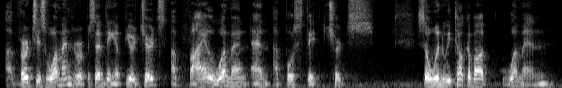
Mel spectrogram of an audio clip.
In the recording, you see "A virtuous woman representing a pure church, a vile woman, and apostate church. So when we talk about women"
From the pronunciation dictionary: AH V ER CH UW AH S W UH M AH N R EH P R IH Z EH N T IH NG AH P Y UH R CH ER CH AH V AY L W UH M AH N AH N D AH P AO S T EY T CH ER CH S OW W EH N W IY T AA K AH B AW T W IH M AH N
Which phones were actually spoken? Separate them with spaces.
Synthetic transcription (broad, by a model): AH V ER CH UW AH S W UH M AH N R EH P R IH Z EH N T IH NG AH P Y UH R CH ER CH AH V AY L W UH M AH N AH N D AH P AO S T EY T CH ER CH S OW W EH N W IY T AA K AH B AW T W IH M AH N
